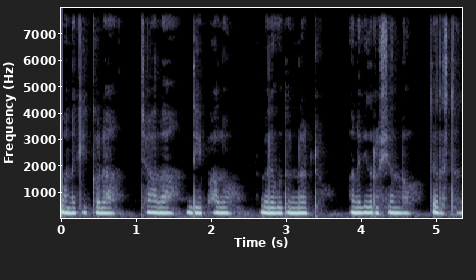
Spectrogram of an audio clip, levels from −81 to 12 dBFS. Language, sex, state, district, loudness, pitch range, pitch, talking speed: Telugu, female, Andhra Pradesh, Krishna, -12 LUFS, 200-215 Hz, 205 Hz, 100 wpm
